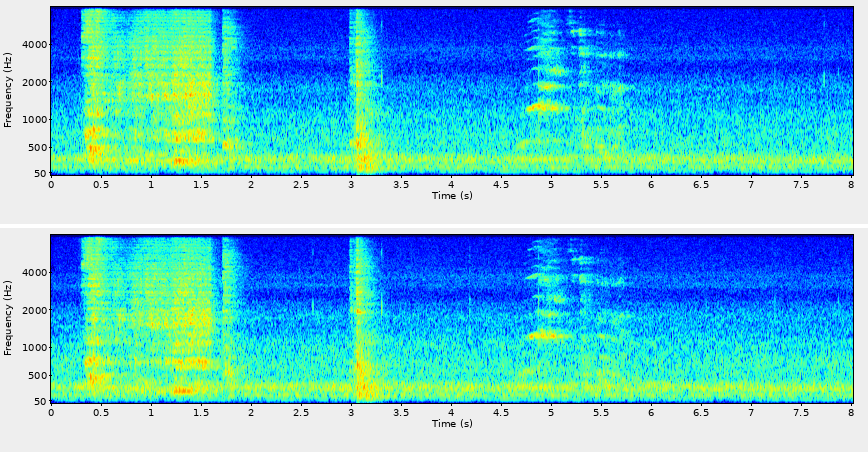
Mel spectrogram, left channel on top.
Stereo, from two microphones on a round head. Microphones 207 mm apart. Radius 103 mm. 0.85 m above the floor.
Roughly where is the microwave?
Centre.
